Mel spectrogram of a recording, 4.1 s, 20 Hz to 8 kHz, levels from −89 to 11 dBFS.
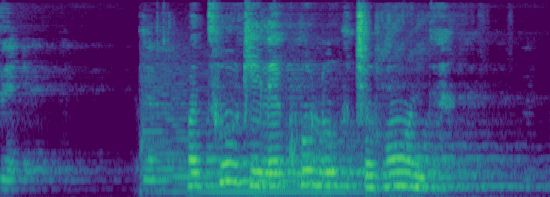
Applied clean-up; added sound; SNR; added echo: none; Electric guitar / Bass guitar; 17 dB; reverberation time 1.1 s.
